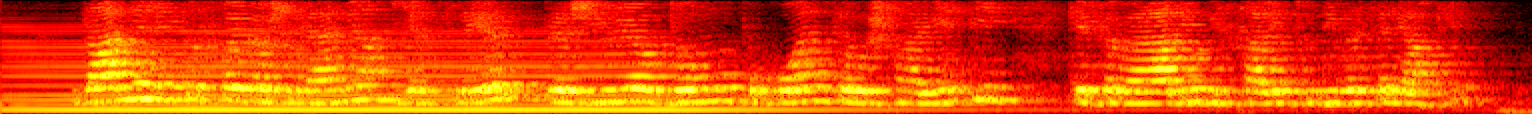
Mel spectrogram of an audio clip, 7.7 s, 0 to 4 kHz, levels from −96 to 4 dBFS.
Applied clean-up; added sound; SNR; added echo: none; Bowed string instrument; 9 dB; reverberation time 0.6 s.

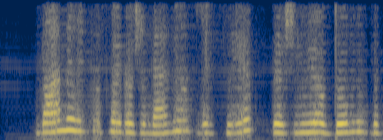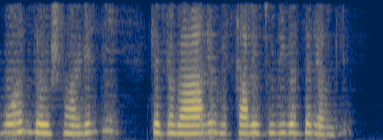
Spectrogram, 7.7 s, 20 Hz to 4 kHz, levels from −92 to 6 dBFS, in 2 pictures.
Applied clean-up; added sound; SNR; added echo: neural separator model SepFormer WHAMR!.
